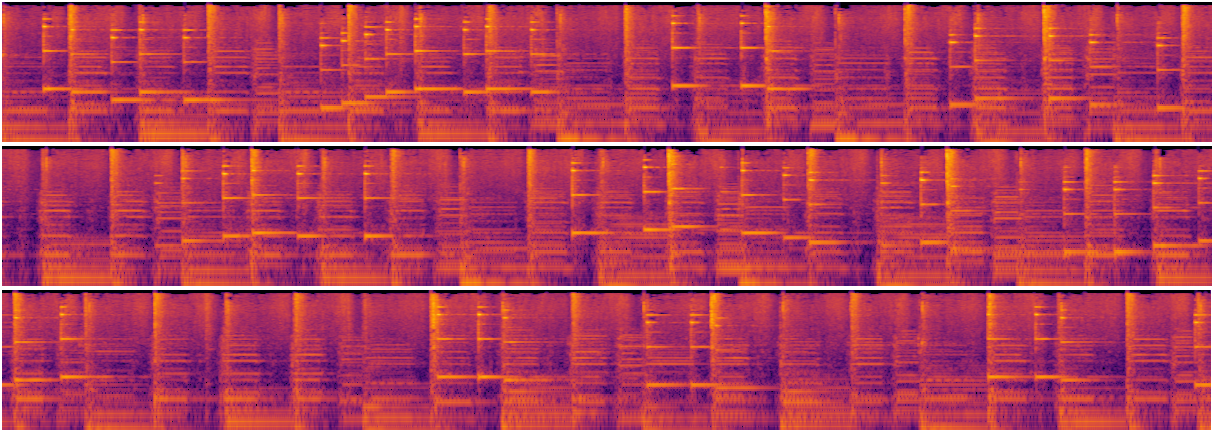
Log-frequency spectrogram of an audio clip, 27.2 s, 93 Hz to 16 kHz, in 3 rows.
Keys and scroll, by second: 8.5 5, 9.0 Return.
